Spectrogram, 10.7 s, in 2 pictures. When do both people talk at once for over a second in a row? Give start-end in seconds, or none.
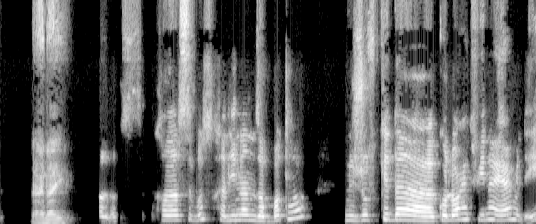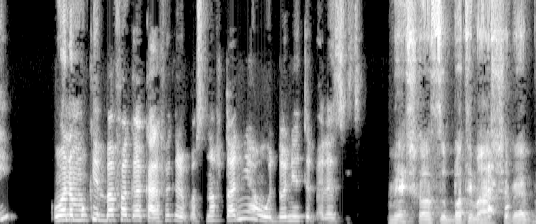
none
